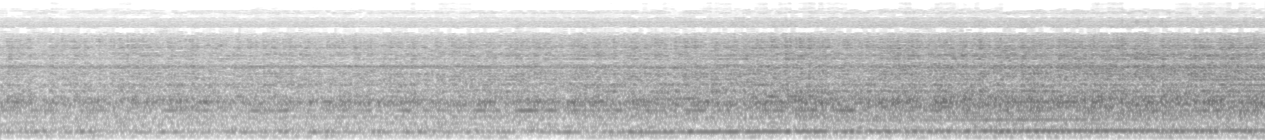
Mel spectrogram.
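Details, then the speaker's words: Mini milling machine, spindle cold, with a cooling fan unit at the back: even whir with a gear hum climbing slightly as the spindle comes up to speed; a little noisy but no knocks, rattles or vibration. "I guess it is a little bit noisy though, but there's really no vibration at all."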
